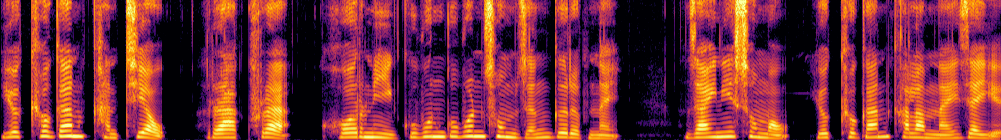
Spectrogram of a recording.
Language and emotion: Bodo, neutral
